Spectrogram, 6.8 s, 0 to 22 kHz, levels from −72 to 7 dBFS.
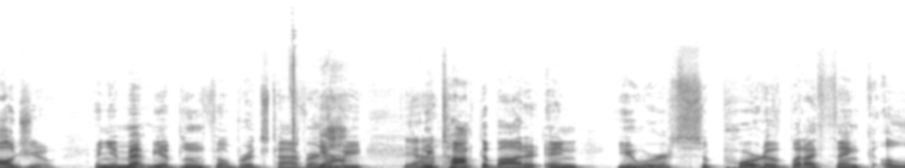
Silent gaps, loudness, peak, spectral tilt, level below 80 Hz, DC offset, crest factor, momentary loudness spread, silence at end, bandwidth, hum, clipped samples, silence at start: none; -21 LUFS; -4 dBFS; -5.5 dB/octave; -44 dBFS; under 0.1%; 18 dB; 11 LU; 0 s; 18 kHz; none; under 0.1%; 0 s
